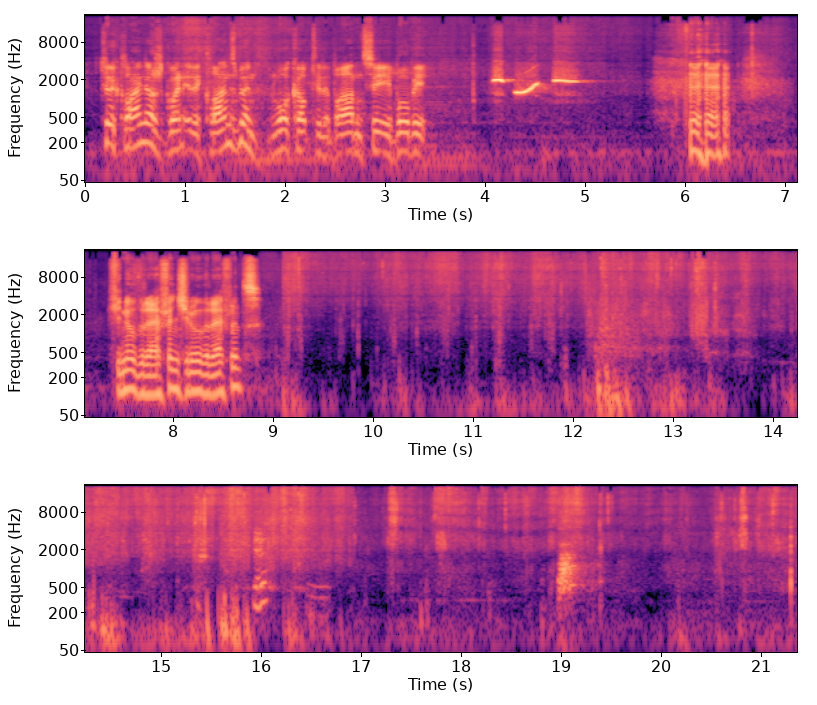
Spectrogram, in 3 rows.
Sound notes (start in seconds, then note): 3.6 laughter; 4.0 Clangers whistle sound; 18.9 dog barks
